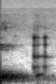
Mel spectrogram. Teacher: Lamnya dibaca dobel, ada tasdidnya ditekan biar tampak dobel. Likulli ummatin mim tasdid dibaca ghunah atau mendengung.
